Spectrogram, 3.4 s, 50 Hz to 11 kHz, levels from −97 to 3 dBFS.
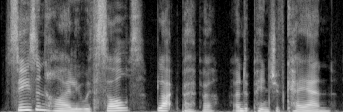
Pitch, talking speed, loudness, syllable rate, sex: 210 Hz, 190 wpm, -18 LUFS, 4.9 syllables/s, female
